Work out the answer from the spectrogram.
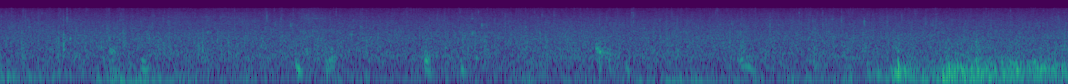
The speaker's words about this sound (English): Rain hammers down onto the car's damaged roof.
